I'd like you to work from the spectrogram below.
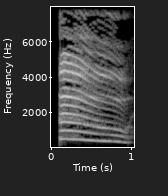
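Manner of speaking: high loud boo; shouted boo. Acted. Cub's final boo at the odd-looking man, loud. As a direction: jump out and yell.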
